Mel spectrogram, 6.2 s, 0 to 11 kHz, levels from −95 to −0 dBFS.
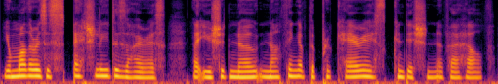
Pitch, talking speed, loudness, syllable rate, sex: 195 Hz, 165 wpm, -18 LUFS, 4.9 syllables/s, female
